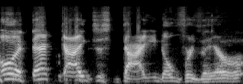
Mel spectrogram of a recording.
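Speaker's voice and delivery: exaggerated put-on Upper Midwest accent. Imitating a movie character who overdoes the accent: over-the-top Fargo accent. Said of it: "Everybody's doing that Fargo accent".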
